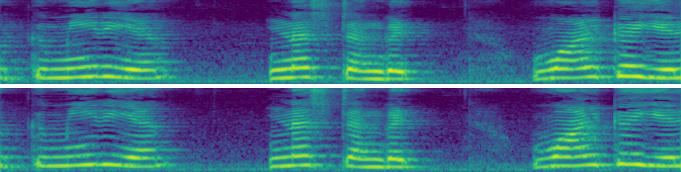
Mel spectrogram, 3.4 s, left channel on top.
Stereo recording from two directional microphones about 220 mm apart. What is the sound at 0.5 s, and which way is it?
A woman's voice, 10° right (ahead or behind).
